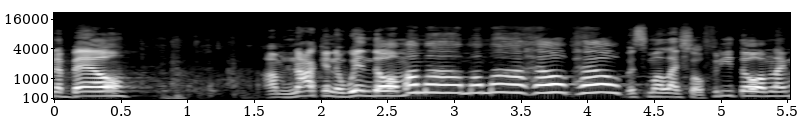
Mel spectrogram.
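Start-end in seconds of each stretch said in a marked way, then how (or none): 2.6-4.3 put-on much higher, frantic little-kid cry for help; panicked kid calling. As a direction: play the scared kid at the door. Kid banging on grandma's door.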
